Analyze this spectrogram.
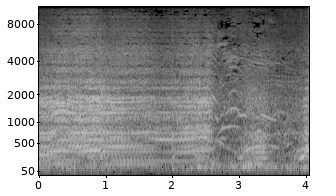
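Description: Hill-climb buggy's engine running at high revs up a steep dirt hill; the engine note holds for about two and a half seconds, then dips and fades.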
